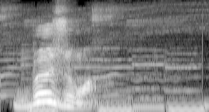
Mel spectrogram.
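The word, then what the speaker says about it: besoin: so repeat after me buzuwan buzuwan bu here are the details you see there is no accent on e so we pronounce it as u repeat after me uh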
